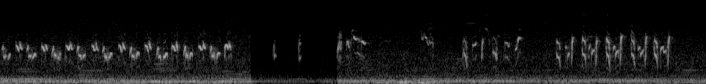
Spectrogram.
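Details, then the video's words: Lure recording of sooty-headed bulbul song to stimulate singing. It opens with a steady run of repeated two-note bubbly phrases, breaks for a brief near-silence, then returns as scattered, higher, rapid chirps over a low hum. "Pancingan Trucuk Baik agar trucuk Bunyi cepat gacor merangsang suara trucuk ini"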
